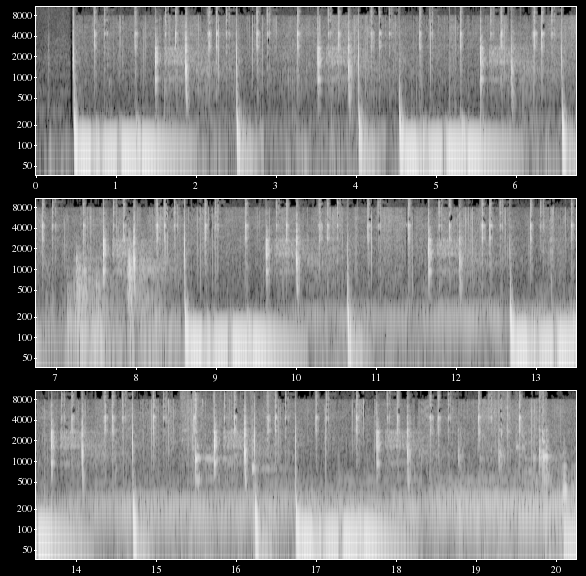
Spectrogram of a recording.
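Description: A glitchy electronic music track: sharp clicks and crackles over recurring deep bass pulses, with sustained synth tones entering midway. Loud and purely instrumental, with no voices.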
